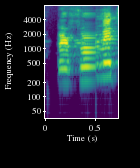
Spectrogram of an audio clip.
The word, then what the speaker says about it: performed: Performed sería así como en español, pero la pronunciación es performed. Okay, con T, performed.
